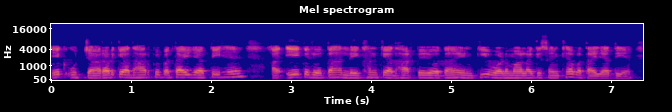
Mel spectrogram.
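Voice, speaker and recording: A man's voice: medium pitch, fairly even intonation, normal speed. A young man teaching an exam-prep lesson, talking through a whiteboard and stuffing almost every phrase with habitual fillers. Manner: filler-heavy, repeats "jo tha" and "jo hota hai". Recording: dull lo-fi sound.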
